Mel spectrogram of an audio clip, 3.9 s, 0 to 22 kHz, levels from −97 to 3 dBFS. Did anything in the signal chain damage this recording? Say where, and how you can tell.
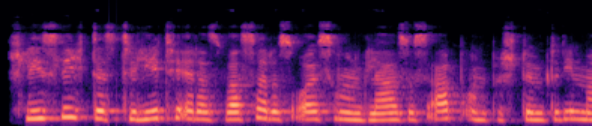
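Yes. From 0.72 to 0.77 s the speech briefly dips, a sudden drop of about 6 dB lasting 50 ms before the level snaps back. The abrupt step at both edges points to one channel dropping out, likely an intermittent connection in the analogue wiring or a momentary dropout of one side of the stereo path. With one channel gone, the mono sum keeps only half of the material common to both sides, which accounts for the 6 dB fall.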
